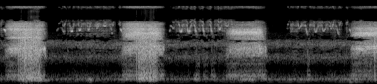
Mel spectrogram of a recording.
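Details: Owl babies eating well at a large feeding on March 27, 2020: loud broadband hiss-screeches alternate with quieter rapid chittering and ticking notes between bursts.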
